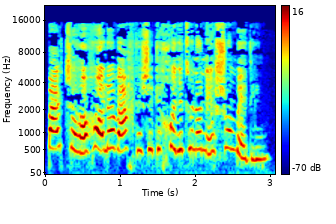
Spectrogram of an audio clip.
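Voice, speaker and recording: A woman's voice: extremely high pitch, very animated, pushed and bright, voice pushed up, full character voice. A woman voicing an encouraging team coach in a children's storybook, rallying the players. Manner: rallying, instructive.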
